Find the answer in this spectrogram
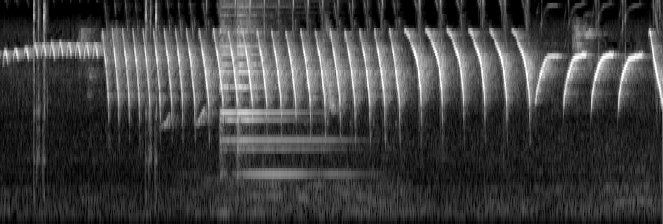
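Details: Local-type canary, described as an energetic singer, delivering a varied song: a sustained high whistle, then rapid trills of downward-sweeping notes, a brief buzzy stretch, and slower repeated descending whistled phrases.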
